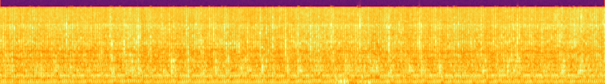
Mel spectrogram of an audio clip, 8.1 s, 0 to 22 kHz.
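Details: 1948 Sea King 5HP two-stroke outboard, first startup and break-in run after mechanical rebuild: steady even buzz, no misses, knocks or surging; runs smoothly, normal running.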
